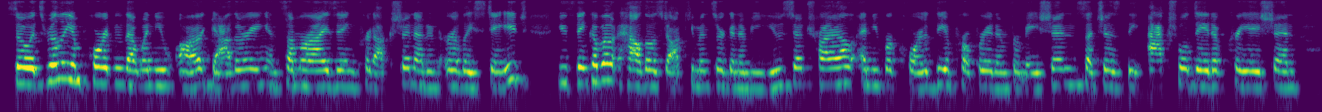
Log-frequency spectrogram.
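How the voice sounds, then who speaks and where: A woman speaks at a fairly quick pace, her pitch medium. Her intonation stays fairly even. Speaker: lawyer. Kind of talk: webinar presentation on trial advocacy. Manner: fast.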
